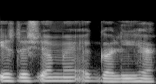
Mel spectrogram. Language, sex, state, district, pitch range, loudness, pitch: Hindi, male, Jharkhand, Garhwa, 140-165 Hz, -16 LUFS, 160 Hz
